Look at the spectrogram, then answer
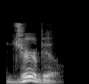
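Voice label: "gerbille", British English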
